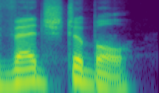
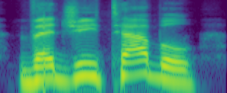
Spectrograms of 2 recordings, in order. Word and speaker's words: vegetable: Number 21 is vegetable. This word is often said with four syllables, vegetable, but the natural pronunciation only has three. Vegetable.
